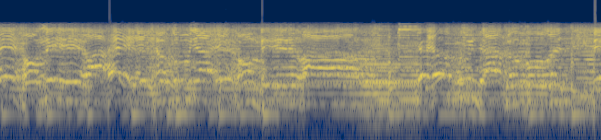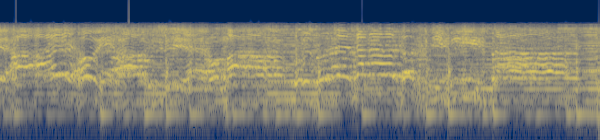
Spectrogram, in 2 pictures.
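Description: A song played live on acoustic guitar, with singing over it.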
